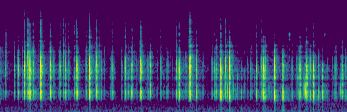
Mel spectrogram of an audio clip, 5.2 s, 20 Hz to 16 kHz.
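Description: Long nails tap rapidly across the top and sides of a closed, hollow hard-shell glasses case with a glossy coated shell, likely plastic. About 28 quick, dry clicks fall in an uneven rhythm, each with a hollow midrange tone and almost no ring or low end.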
